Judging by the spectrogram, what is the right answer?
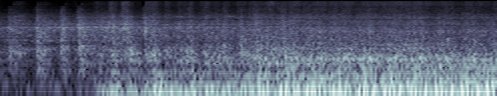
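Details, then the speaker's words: Chevy manual pickup restarted warm, five minutes after driving, known for smoke and oil burning: catches with a heavy, lumpy, uneven rumble that doesn't smooth out; rough start and idle, owner suspects PCV valve problem. "Starts rough. Well, now that time it didn't puff too much snow smoke, but it started rough. Shouldn't be doing that, right?"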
